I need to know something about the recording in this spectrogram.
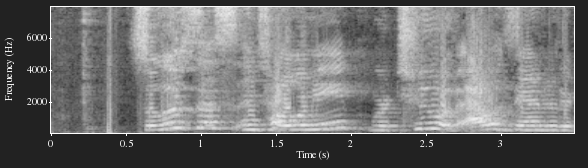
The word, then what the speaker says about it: Ptolemy: this and told me the P is silent so lose this and Ptolemy were two of Alexander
